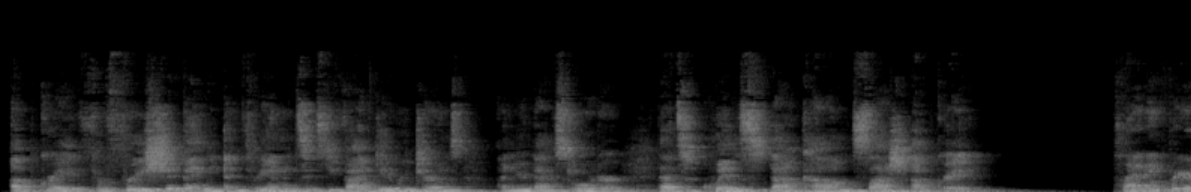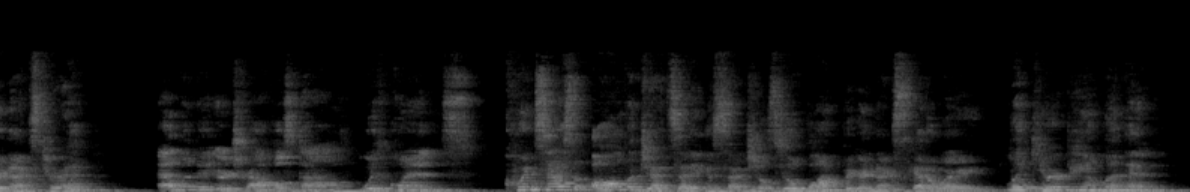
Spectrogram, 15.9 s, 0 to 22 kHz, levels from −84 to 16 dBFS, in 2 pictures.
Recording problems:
off-mic speech; far
room echo; noticeable; dies away in 0.8 s

